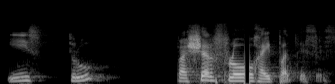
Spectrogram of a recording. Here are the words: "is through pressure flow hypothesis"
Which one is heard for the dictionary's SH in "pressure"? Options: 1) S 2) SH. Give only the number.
2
